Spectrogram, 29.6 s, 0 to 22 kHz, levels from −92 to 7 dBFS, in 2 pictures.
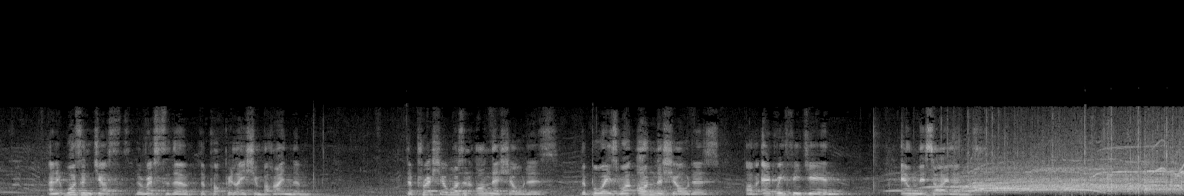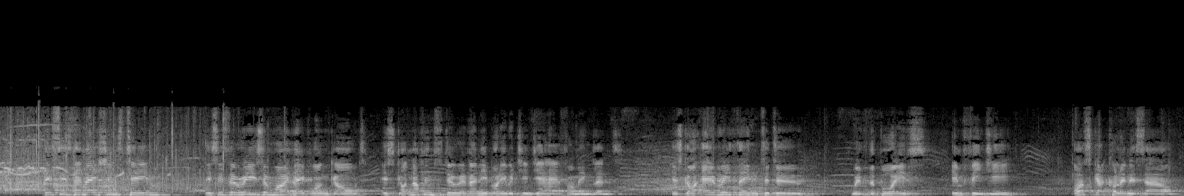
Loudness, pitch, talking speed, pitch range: -21 LUFS, 175 Hz, 135 wpm, 150-215 Hz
